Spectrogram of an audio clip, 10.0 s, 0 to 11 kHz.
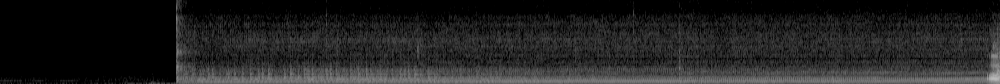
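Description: Vibratory water pump of a Lelit PL81T espresso machine starting suddenly about two seconds in, after a near-silent pause, and then running with a steady, even hum as the machine powers back up.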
